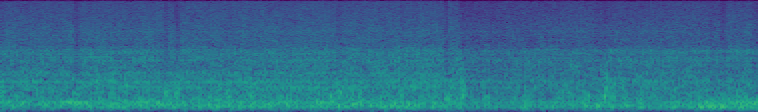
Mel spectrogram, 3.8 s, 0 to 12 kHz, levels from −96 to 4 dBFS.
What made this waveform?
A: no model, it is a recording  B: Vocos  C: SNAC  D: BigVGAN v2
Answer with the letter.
D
